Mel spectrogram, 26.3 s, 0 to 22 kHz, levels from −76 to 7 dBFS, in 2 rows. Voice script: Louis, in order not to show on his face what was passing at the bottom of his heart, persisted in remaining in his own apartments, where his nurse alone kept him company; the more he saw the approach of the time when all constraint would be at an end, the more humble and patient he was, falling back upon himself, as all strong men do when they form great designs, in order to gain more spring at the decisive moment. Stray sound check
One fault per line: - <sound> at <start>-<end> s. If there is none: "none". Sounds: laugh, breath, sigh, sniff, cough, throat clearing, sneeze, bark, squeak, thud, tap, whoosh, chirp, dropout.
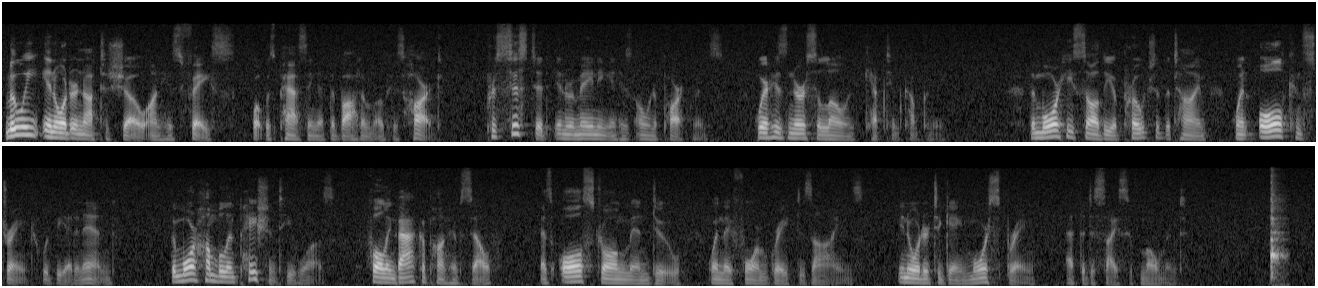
- tap at 25.8-26.0 s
